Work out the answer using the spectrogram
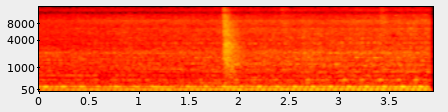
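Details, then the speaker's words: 1946 Willys CJ-2A at idle, heard at the new exhaust tailpipe: low even rumble, pulses about three per second, mellow with no rasp; audible but not annoying, normal. "So you can tell it's there, but it's not too annoying, okay? That's age appropriate for a 50-year-old."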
